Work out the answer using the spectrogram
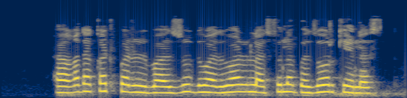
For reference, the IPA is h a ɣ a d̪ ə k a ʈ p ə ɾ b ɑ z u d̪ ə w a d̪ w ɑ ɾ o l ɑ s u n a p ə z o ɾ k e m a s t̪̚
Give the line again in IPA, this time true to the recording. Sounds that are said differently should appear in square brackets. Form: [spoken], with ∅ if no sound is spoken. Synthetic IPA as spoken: h a ɣ a d̪ ə k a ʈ p ə ɾ b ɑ z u d̪ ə w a d̪ w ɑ ɾ o l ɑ s u n a p ə z o ɾ k e [n] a s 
